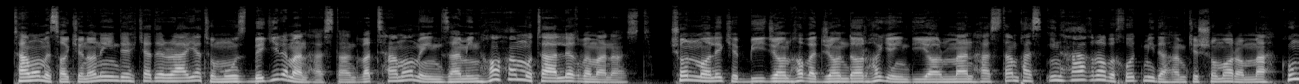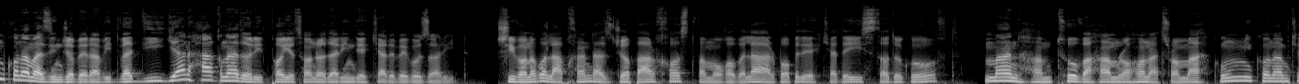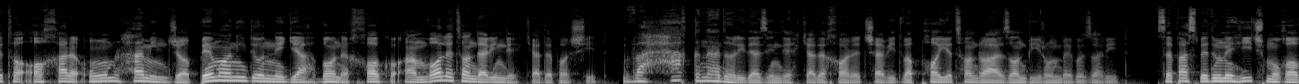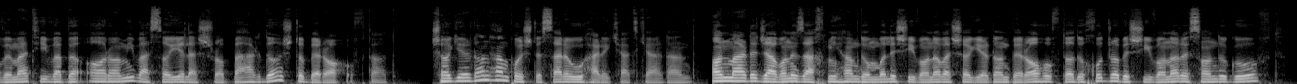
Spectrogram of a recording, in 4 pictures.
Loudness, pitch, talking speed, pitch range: -22 LUFS, 125 Hz, 175 wpm, 105-145 Hz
